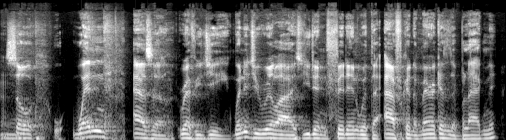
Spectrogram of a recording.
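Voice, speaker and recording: A man's voice: fairly low pitch, steady tone, a little fast, husky. A man hosting a podcast in a casual, slangy style, speaking informally to listeners and guest in a studio. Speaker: podcast host.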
